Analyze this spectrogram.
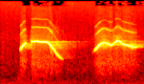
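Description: Two sharp, loud whistle blasts, the kind used to hail a taxi; the first holds then swoops downward, the second wavers briefly before ending, with no talking.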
